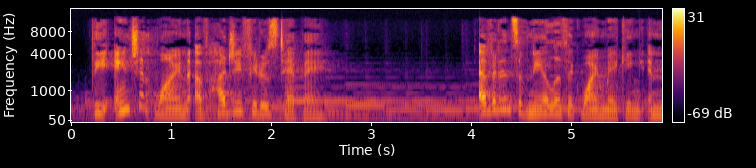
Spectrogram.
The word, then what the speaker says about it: Firuz Tepe: One of the most important pieces of evidence comes from an archaeological site known as Firuz Tepe, pronounced Firuz Tepe.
